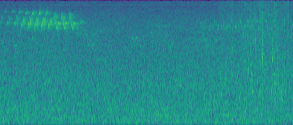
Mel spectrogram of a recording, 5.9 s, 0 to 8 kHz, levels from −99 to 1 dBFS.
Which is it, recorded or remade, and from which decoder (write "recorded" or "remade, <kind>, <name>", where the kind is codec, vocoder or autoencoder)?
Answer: recorded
